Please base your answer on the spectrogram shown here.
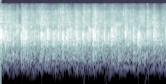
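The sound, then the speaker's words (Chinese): A large audience claps steadily together to give glory to the Lord. It is a dense, sustained wash of many hands applauding at even loudness throughout, with no voices standing out. “相信的拍手把荣耀归给主，好不好？大声一点，大声一点。”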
